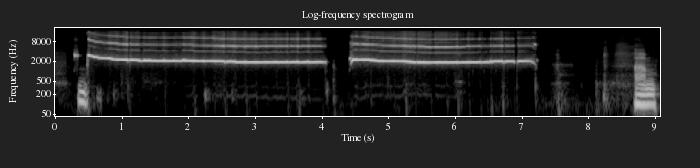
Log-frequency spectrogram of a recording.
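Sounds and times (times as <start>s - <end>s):
bird whistle imitating a nightingale: 0.3s - 7.2s.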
